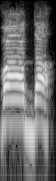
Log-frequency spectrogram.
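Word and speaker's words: вода: ও যদি স্ট্রেস বা জোরে উচ্চারণের ভিতরে একসাথে থাকে তাইলে ওর মতনই উচ্চারণ হবে। বাট যদি ও স্ট্রেসের মধ্যে না থাকে তাইলে আমাদের ওর উচ্চারণ কি হবে? আর মতন হবে। এই কারণে কিন্তু এখানে এখানে হইছে বাদা। এখানে হইছে বাদা। এখানে ওটা আর মতন উচ্চারণ হইছে।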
